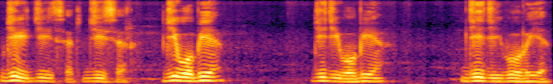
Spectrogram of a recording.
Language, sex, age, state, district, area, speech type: Urdu, male, 18-30, Uttar Pradesh, Muzaffarnagar, urban, spontaneous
